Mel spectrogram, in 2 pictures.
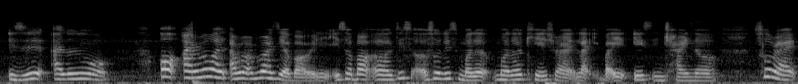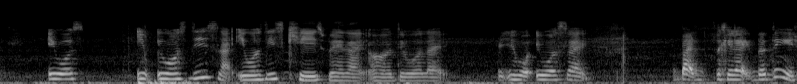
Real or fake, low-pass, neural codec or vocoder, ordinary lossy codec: real; none; none; none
